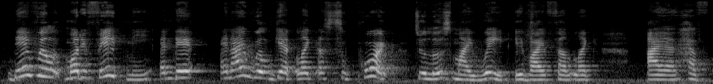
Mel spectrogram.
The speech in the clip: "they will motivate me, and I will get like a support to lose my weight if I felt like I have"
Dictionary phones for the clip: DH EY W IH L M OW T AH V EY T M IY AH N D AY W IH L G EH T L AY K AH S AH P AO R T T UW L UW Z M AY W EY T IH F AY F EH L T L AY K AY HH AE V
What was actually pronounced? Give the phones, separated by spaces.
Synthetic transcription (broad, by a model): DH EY W IH L M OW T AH F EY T M IY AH N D AY W IH L G EH T L AY K AH S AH P AO R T T UW L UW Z M AY W EY T IH F AY F EH L T L AY K AY HH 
